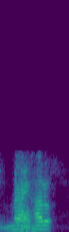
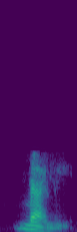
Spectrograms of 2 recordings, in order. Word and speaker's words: Mali: M-A-L-I, Mali. – How do I say it? Mali, you said? – Mali, yeah.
